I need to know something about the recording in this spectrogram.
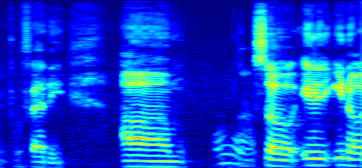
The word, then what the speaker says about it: Perfetti: ann walter and chris perfetti that's how we say his name profetti um so it you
